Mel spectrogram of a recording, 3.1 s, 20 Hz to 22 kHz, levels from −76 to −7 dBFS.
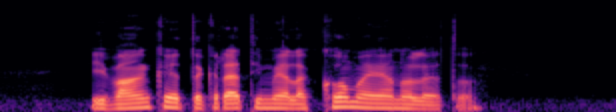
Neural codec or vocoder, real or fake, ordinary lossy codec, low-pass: none; real; AAC, 96 kbps; 14.4 kHz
